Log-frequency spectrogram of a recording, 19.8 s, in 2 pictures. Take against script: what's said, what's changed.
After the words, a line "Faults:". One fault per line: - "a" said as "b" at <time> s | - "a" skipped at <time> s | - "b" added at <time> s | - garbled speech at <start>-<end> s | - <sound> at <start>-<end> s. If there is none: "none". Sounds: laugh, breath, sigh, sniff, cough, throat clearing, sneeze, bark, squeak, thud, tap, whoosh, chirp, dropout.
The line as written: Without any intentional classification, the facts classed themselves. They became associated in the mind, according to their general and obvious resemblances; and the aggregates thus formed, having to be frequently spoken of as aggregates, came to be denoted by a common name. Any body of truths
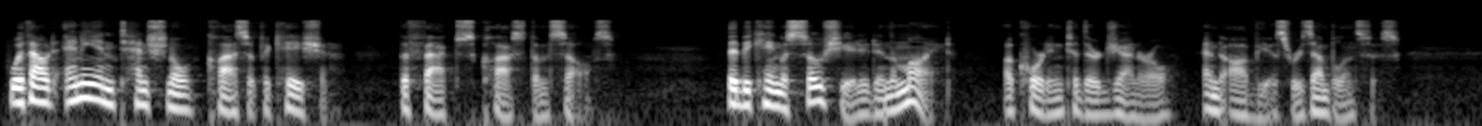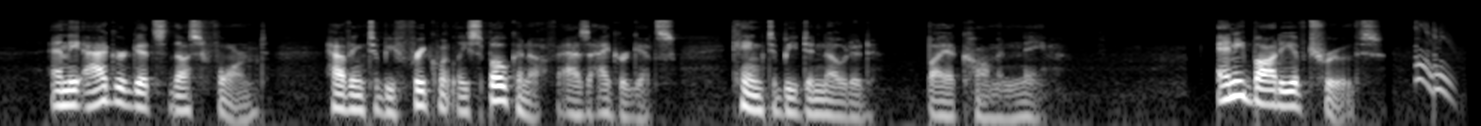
Without any intentional classification, the facts classed themselves. They became associated in the mind, according to their general and obvious resemblances; and the aggregates thus formed, having to be frequently spoken of as aggregates, came to be denoted by a common name. Any body of truths
Faults:
- chirp at 19.3-19.6 s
